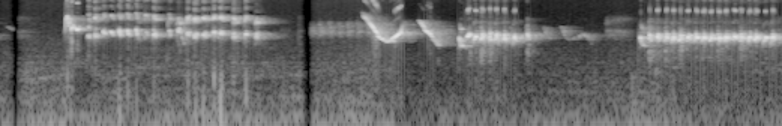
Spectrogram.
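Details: White-rumped shama singing hard, song stuffed with sharp imitated phrases and used as a lure for answering birds: buzzy chattering runs, a piercing swooping whistle, then a long rapid rattling trill after a pause.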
